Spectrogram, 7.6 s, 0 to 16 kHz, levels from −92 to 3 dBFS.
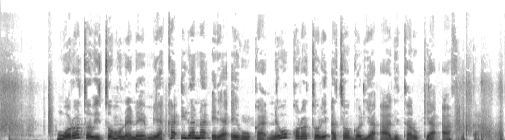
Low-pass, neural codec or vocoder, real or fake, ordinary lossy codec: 14.4 kHz; vocoder, 44.1 kHz, 128 mel bands every 256 samples, BigVGAN v2; fake; MP3, 64 kbps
